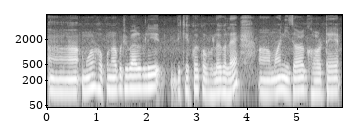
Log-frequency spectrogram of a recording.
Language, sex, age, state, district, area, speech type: Assamese, male, 18-30, Assam, Jorhat, urban, spontaneous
